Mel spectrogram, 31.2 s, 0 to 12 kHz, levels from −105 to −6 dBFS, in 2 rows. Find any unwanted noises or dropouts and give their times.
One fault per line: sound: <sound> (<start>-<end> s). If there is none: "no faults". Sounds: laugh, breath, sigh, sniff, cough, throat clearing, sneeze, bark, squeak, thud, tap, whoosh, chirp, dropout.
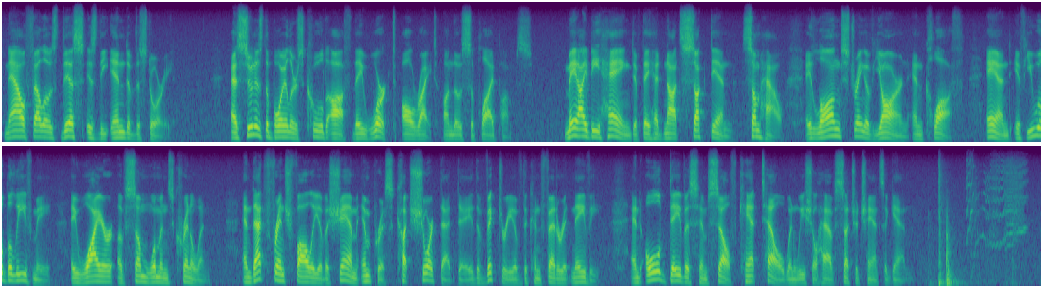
sound: squeak (29.5-31.0 s)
